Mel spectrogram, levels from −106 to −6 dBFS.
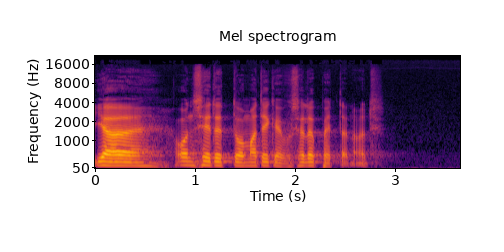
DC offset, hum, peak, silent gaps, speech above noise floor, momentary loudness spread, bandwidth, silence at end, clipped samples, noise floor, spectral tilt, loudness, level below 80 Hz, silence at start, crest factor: under 0.1%; none; -8 dBFS; none; 42 dB; 17 LU; 16 kHz; 0.85 s; under 0.1%; -72 dBFS; -5.5 dB/octave; -31 LUFS; -72 dBFS; 0 s; 22 dB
